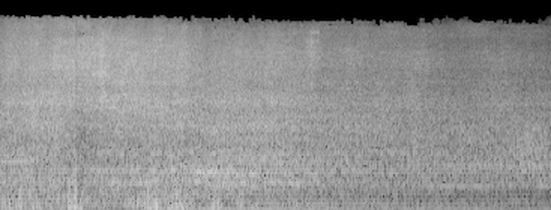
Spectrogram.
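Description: TER regional train passing close at reduced speed and drawing away, its rolling noise loud for the first few seconds with a few low thuds, then fading. Mistral wind blows on the microphone.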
